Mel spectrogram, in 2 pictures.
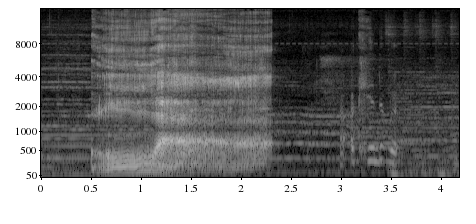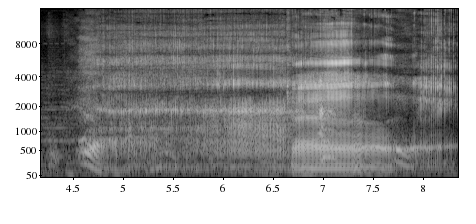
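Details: Friends deliberately burping on cue in a contest: two long, loud, rumbling belches with a quieter pause between, music in the background.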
